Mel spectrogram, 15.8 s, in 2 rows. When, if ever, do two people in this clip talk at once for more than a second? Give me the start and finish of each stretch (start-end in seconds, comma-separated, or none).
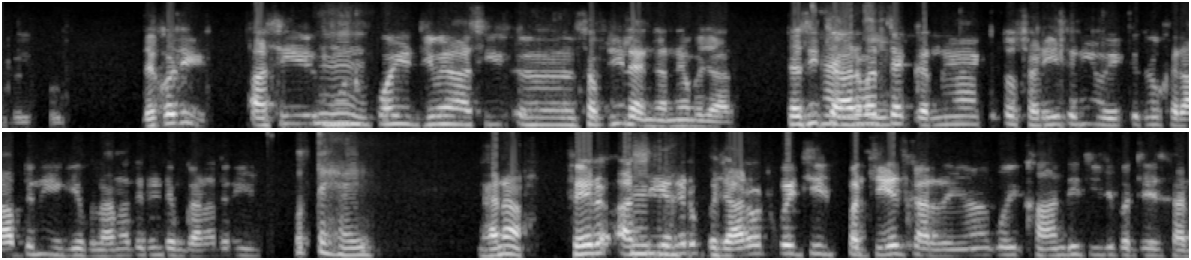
none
